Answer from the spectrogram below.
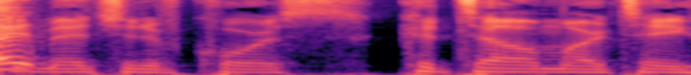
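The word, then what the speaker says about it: Ketel Marte: Not to mention, of course, Catel Marte, whose name, by the way, is definitely not pronounced Kettle Marty.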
